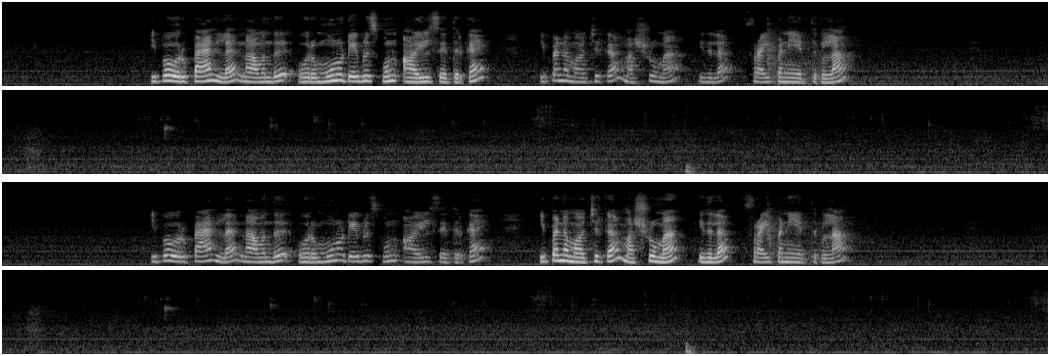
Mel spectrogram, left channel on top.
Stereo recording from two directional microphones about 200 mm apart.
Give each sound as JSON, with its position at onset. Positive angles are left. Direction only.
{"t": 1.5, "sound": "a woman's voice", "side_deg": 15}
{"t": 5.4, "sound": "speech", "side_deg": -25}
{"t": 7.5, "sound": "a woman's voice", "side_deg": 0}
